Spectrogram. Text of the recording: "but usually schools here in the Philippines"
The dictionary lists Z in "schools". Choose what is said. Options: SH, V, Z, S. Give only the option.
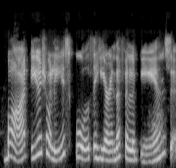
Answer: S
